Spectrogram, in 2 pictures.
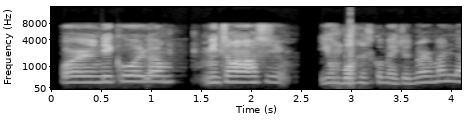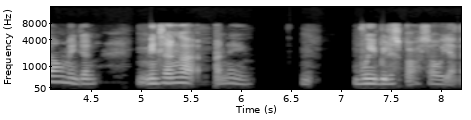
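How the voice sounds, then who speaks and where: A woman talks at a moderate pace with a fairly high pitch. Long, frequent pauses break up her speech. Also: ordinary pitch variation. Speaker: gaming YouTuber. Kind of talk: gameplay commentary.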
